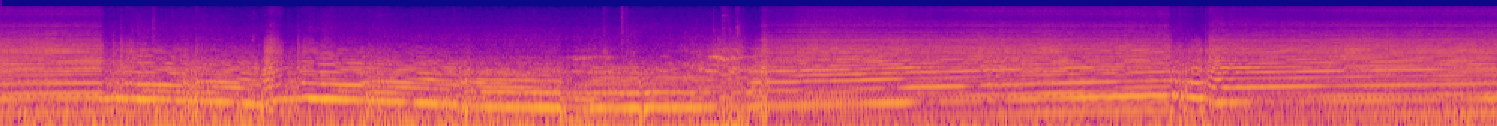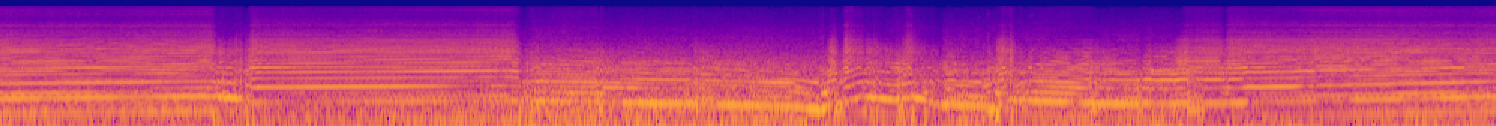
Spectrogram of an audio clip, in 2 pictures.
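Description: Honda Civic EG race car's four-cylinder engine heard from inside the cabin while driven hard on track. Its note climbs under acceleration and falls away under braking, with sudden pitch jumps at the gear changes.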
